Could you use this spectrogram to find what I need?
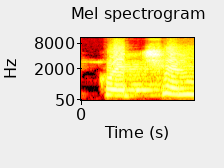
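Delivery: "क्वेश्चन" as kwet-chin; wrong pronunciation. Shown as a demonstration. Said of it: "क्वेश्चन नहीं करना है". ("क्वेश्चन" में श हटाकर क्वेच्चिन बोलें)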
